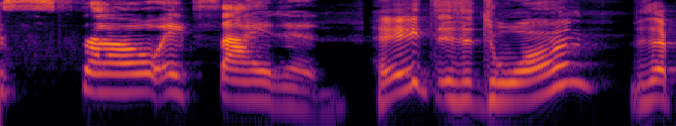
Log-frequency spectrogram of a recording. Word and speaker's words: Dwan: Hey, is it Dwan? Is that pronounced it right? That's right. Dwan.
